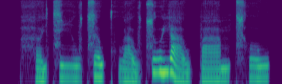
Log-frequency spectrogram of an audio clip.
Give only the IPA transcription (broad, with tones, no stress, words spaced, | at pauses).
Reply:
hɐ˨˥j t͡siː˨wt͡sɐ˧wkʷʰaː˨˩wt͡suː˥j aː˨˩wpaː˨˧mt͡sʰo˥w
